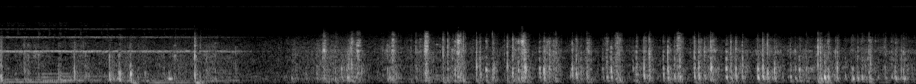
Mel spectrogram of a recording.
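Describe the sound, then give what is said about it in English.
Rapid, loud hoofbeats of a horse at full gallop pound in a steady, driving rhythm as John rides his horse in a chase, following a brief opening of sustained tones and scattered knocks. “Jumping on his horse, John chases him.”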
